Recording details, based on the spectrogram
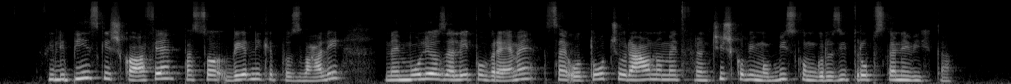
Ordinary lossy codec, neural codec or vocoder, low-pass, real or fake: Opus, 16 kbps; autoencoder, 48 kHz, 128 numbers a frame, DAC-VAE, trained on Japanese speech; 19.8 kHz; fake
